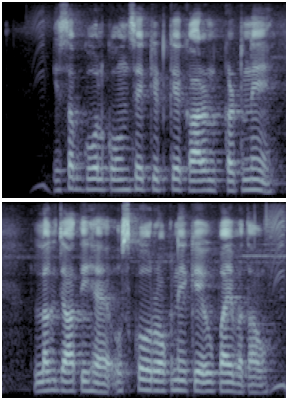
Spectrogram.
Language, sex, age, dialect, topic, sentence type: Hindi, male, 18-24, Marwari Dhudhari, agriculture, question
